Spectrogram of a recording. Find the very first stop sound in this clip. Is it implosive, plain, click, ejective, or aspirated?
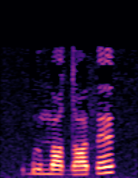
implosive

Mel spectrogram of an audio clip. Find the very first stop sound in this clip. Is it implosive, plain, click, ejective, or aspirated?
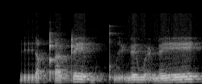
ejective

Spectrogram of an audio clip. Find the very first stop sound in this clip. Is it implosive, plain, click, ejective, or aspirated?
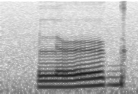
plain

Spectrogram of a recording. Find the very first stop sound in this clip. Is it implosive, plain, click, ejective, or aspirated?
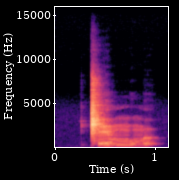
click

